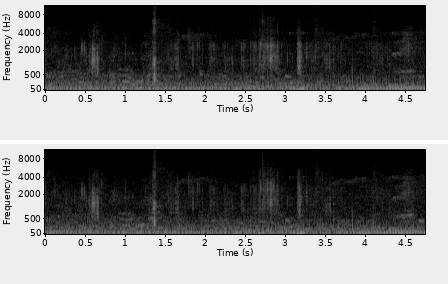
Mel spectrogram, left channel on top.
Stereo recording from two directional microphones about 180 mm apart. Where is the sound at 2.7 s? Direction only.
Centre (ahead or behind).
